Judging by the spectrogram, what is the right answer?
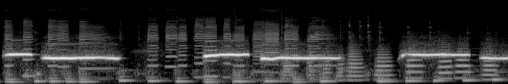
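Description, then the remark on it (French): A whistled melody of long, sustained notes with short breaks between phrases, fairly loud, with soft low tones underneath and no talking. “Il siffla doucement, longtemps.”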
